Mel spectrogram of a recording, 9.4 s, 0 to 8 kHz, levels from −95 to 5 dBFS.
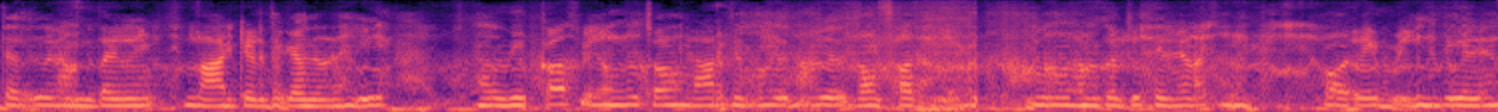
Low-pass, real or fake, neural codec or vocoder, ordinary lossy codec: none; fake; codec, 16 kHz, 1 kbps, FreqCodec, larger model; none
